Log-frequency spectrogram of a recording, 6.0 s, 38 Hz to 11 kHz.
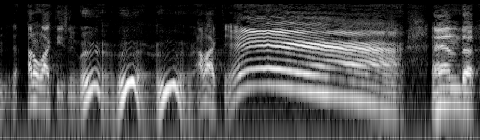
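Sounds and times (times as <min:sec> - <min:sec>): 
speech: 0:00.0 - 0:06.0
person imitating a police car siren wail: 0:01.1 - 0:05.1.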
